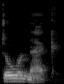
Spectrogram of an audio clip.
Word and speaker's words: donec: So, for example, very first word in this piece of text is pronounced donec with the short that next syllable has a short e in it, so that needs to be pronounced short. It doesn't matter that in meter it's measured long, it's still not pronounced neg.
